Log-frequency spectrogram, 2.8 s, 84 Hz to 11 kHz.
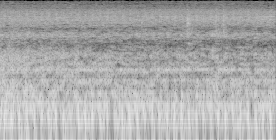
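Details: Honda Scoopy scooter (earlier sputtering with MIL lit) after fitting the O2 sensor: even, quick putter at a steady idle around 1600 rpm, engine temperature 68, injector 2.8 ms, no misses; running cleanly, normal idle.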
